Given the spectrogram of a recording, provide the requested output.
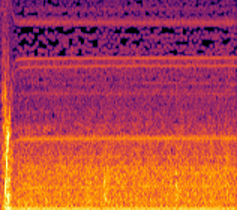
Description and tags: Sweeping the shortwave dial -- noise & tones filtered by changes in radio frequency.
